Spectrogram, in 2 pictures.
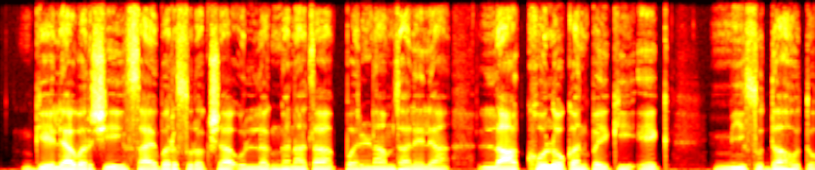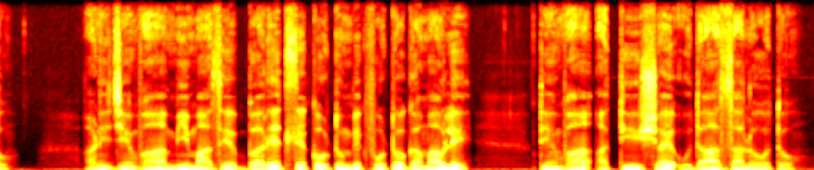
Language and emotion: Marathi, sad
